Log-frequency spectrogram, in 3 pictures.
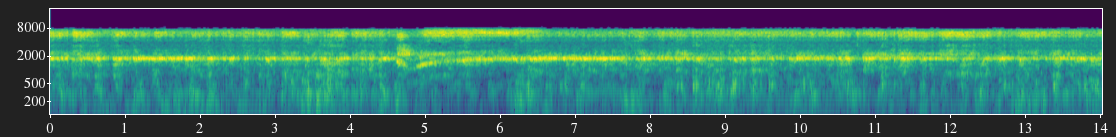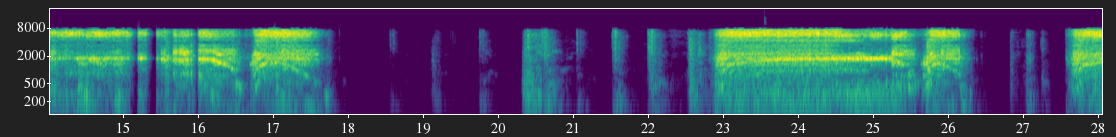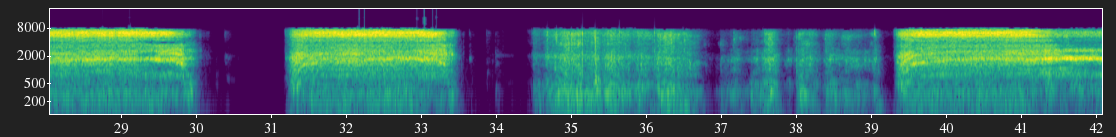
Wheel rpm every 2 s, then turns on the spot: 230, 220, 210, 230, 230, 230, 230, 220, 30, 0, 0, 120, 120, 90, 150, 120, 70, 20, 10, 120, 230.
32-38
